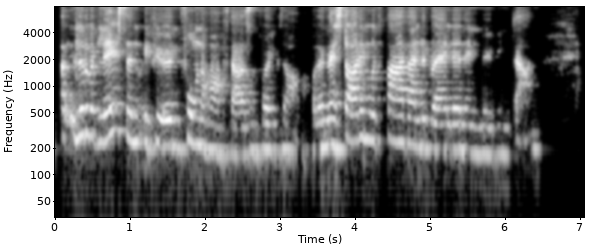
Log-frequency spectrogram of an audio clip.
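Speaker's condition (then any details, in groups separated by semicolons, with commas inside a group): No condition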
